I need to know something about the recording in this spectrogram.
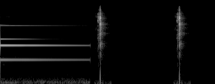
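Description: A bright bell-like ding sound effect rings out and fades over about a second, followed by two sharp mouse-click sound effects a little under a second apart, as an animated subscribe button is pressed.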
